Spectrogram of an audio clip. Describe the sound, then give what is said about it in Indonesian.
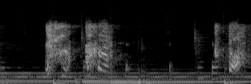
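A person coughs several times after eating ice, in short, harsh bursts, three main coughs close together with a smaller one between, over a low steady background hum. “sampai batuk-batuk begitu ya abis makan es”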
